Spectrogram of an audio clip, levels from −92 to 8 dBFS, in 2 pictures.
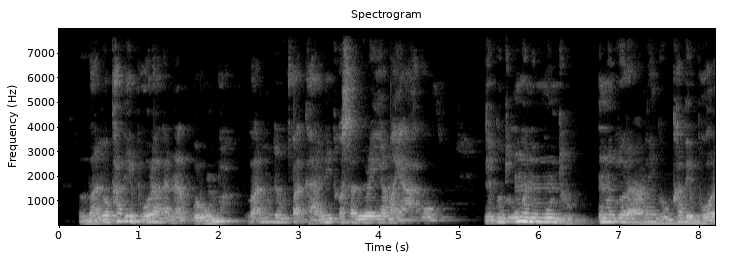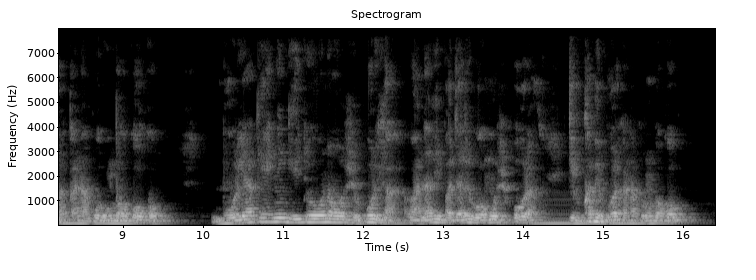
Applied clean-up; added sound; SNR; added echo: none; Bowed string instrument; 12 dB; reverberation time 0.6 s.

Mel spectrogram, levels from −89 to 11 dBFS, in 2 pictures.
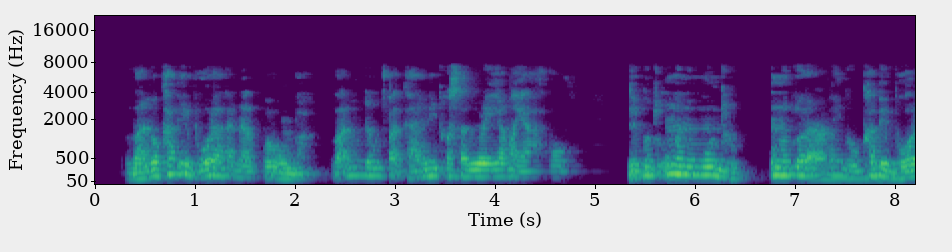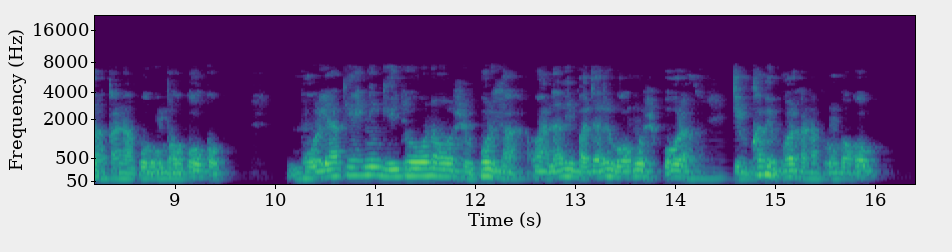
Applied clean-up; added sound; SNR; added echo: neural mask model DeepFilterNet 3.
